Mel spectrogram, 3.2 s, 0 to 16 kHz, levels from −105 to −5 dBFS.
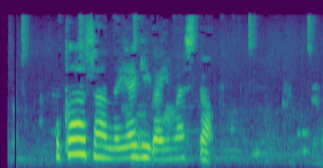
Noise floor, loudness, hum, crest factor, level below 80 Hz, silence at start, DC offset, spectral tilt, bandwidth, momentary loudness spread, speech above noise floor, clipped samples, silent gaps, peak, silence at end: -48 dBFS; -24 LUFS; none; 16 dB; -82 dBFS; 0.2 s; under 0.1%; -3 dB/octave; 11.5 kHz; 23 LU; 25 dB; under 0.1%; none; -10 dBFS; 0.05 s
